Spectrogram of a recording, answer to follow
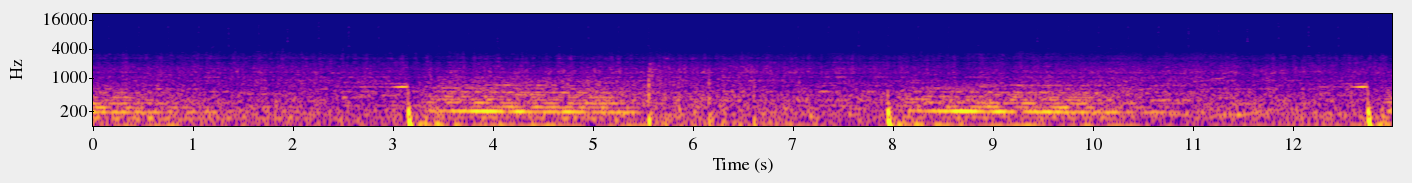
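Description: Soundtrack of a heavy, low engine-like rumble with a fast steady ticking of about four ticks a second, restarting abruptly in sections a little over three and eight seconds in, with a louder low surge between about five and a half and seven and a half seconds.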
